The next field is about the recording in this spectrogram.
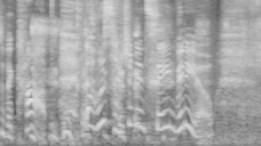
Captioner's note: laugh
